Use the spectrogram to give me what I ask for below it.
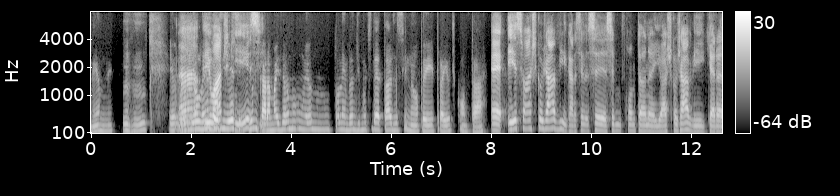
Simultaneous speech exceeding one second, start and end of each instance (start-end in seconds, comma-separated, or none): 1.7-3.5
